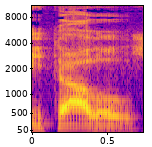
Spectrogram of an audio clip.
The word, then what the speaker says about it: Italo: And in English, I'm Italo. So it changes according to language.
